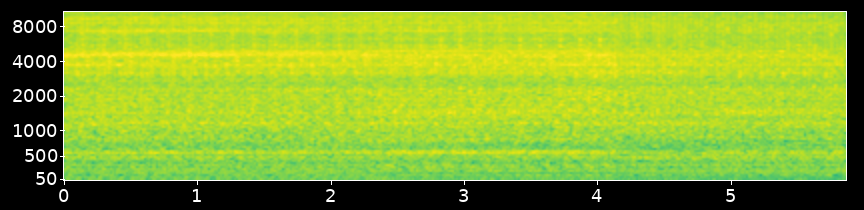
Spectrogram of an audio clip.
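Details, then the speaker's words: Car with a busy, uneven idle and a faint irregular stumble through a steady mechanical clatter. Coil and injector power balance tests show cylinder three misfiring, and the cause is not the spark. "Entonces, ya en este punto nos estamos dando cuenta de que hay falla en el cilindro tres y de que el problema no es la chispa."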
